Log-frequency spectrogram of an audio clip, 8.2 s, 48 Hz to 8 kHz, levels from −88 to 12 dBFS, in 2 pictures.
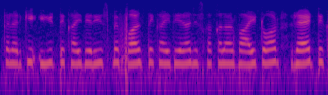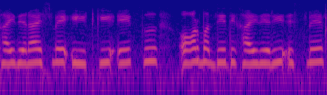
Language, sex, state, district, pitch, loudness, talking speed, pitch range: Hindi, female, Jharkhand, Jamtara, 270 Hz, -40 LUFS, 265 wpm, 265-280 Hz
